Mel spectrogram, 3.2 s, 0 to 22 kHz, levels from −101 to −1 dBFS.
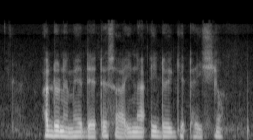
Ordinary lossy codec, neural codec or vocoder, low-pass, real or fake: Opus, 24 kbps; codec, 24 kHz, 3.1 kbps, DualCodec; 10.8 kHz; fake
